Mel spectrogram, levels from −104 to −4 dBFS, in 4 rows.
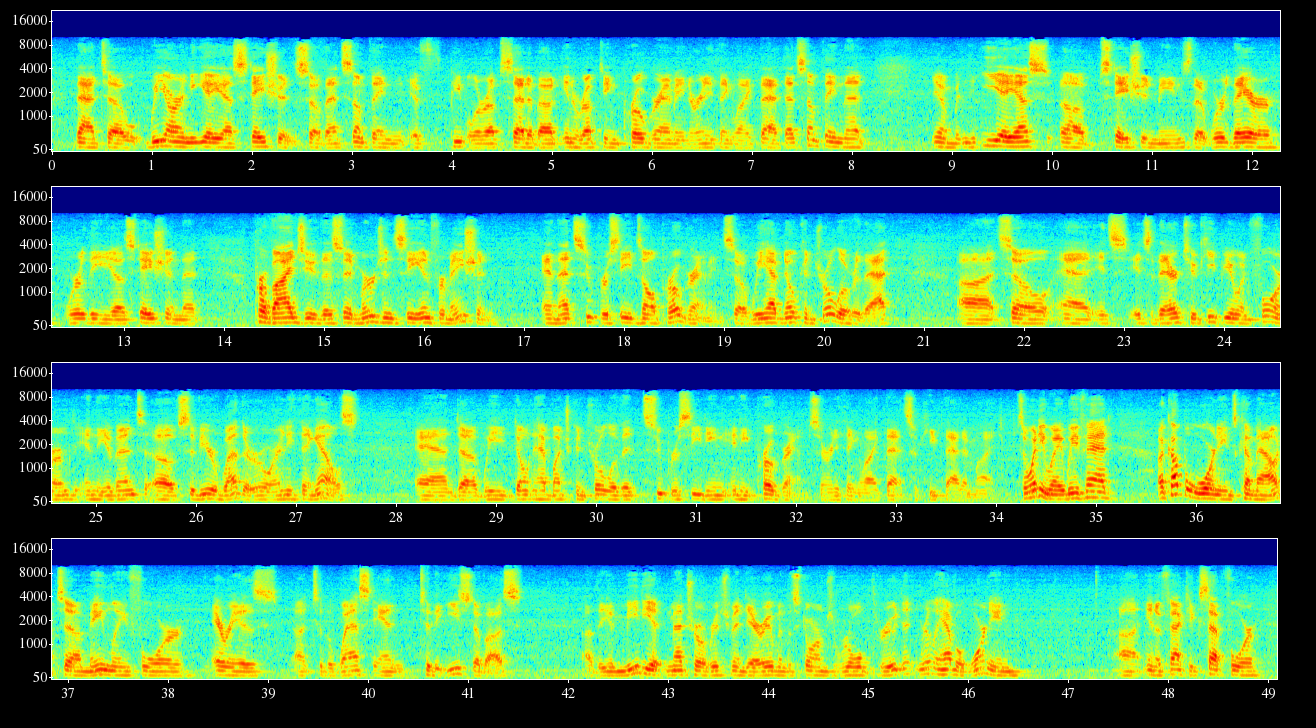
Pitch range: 115-130 Hz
